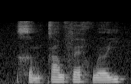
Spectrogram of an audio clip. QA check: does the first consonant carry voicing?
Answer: no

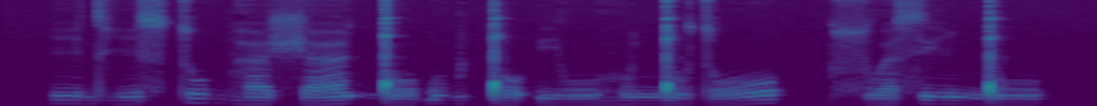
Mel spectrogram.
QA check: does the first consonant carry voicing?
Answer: yes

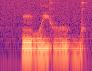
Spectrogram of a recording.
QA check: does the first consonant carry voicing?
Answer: yes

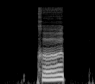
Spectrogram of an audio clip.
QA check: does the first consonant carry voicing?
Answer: no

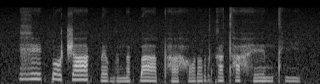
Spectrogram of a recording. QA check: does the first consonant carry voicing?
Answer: yes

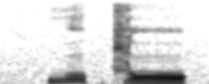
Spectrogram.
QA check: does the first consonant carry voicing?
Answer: yes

